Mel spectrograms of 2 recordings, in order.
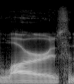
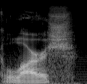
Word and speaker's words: Lars: Well, they call him Lars, and it's actually like Larsh. – Larsh. – Yeah. It's spelt Lars, but it's Norwegian, so the way you pronounce it is different.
